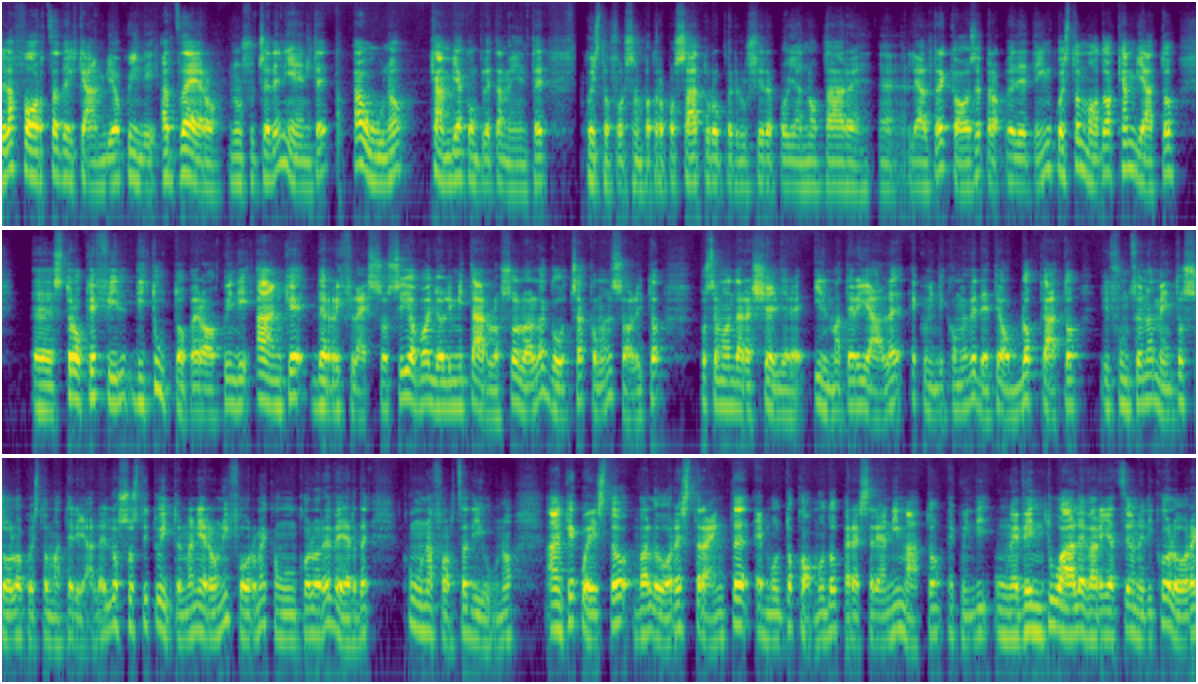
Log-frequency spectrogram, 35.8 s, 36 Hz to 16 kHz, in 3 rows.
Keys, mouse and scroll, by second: 1.0 click, 2.7 click, 5.2 click, 14.1 click, 17.3-19.8 drag, 27.7-35.5 drag.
